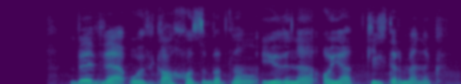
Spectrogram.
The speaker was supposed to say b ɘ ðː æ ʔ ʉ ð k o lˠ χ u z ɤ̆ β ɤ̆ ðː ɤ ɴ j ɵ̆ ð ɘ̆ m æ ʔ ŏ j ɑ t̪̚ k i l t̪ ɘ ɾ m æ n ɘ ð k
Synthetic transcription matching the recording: b ɘ ðː æ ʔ ʉ ð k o lˠ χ o z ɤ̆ β ɤ̆ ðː ɤ ɴ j ɵ̆ ð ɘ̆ n æ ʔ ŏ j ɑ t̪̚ k i l t̪ ɘ ɾ m æ n ɘ k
